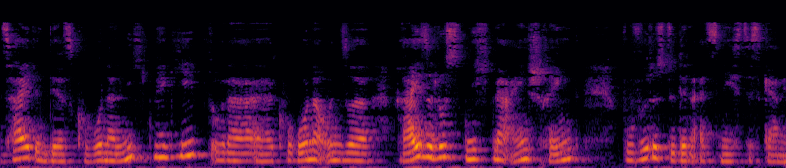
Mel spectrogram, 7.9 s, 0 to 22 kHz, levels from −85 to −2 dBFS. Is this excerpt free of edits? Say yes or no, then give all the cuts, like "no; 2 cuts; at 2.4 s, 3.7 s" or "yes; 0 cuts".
yes; 0 cuts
